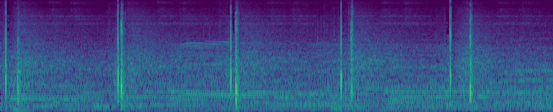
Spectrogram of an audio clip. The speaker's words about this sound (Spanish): Vamos a aplaudirle una vez más. Aplaudámosle a él.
